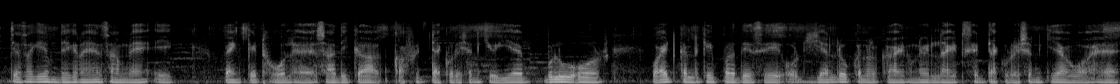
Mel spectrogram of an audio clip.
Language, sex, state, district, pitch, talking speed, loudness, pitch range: Hindi, male, Uttar Pradesh, Muzaffarnagar, 105 Hz, 185 wpm, -31 LUFS, 100-110 Hz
